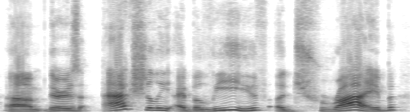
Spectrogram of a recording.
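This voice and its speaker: A young man speaks as the guest in a casual interview, easygoing and full of slang, eagerly listing things. His voice sits a bit on the higher side for a man. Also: expressive, slow, sharp tone. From Rhode Island, raised near Philadelphia. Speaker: guest streamer.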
